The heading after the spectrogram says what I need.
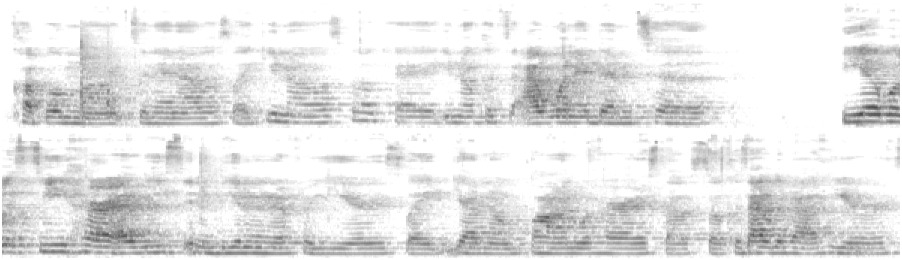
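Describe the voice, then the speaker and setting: Young woman host, casual rambling chat, lowish voice, very echoey room with faint ambience. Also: slight background noise. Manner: rambling, chatty, full of fillers. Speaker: channel host. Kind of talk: casual chat over a meal.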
